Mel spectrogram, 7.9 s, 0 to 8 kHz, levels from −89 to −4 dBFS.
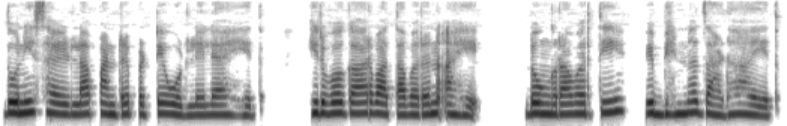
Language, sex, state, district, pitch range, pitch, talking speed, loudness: Marathi, female, Karnataka, Belgaum, 190-215 Hz, 200 Hz, 100 wpm, -25 LUFS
